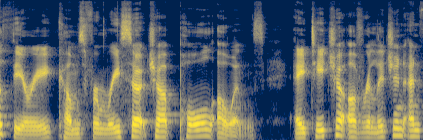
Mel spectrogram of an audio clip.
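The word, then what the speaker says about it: Eoghan: other than that the child's name was owen which i had to look up how to pronounce because it's e-o-g-h-a-n yeah owen makes complete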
